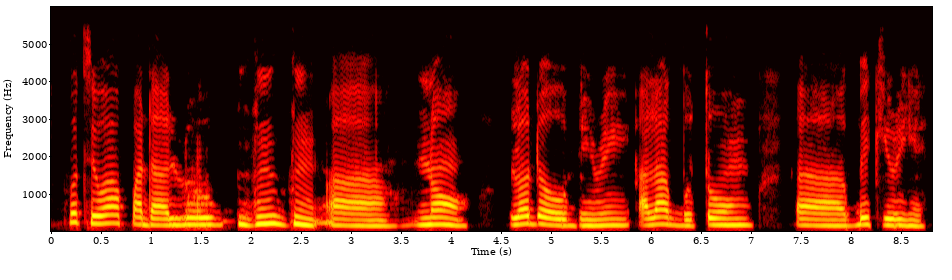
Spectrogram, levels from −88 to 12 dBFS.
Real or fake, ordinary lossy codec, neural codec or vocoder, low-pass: fake; none; codec, 16 kHz, 16 kbps, FreqCodec, larger model; 5.4 kHz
